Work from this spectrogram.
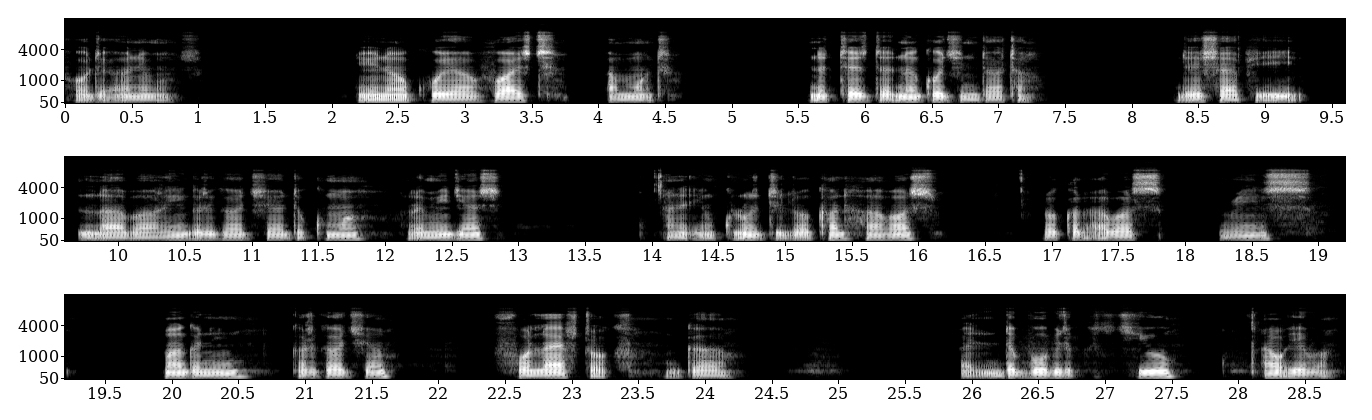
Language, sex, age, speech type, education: Hausa, male, 30-45, spontaneous, tertiary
